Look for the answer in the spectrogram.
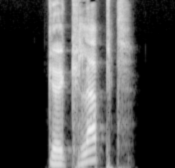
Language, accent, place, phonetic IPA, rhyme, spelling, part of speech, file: German, Germany, Berlin, [ɡəˈklapt], -apt, geklappt, verb, De-geklappt.ogg
- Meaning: past participle of klappen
